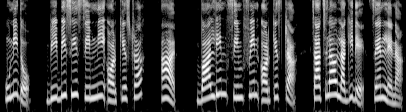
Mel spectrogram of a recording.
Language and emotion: Santali, neutral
